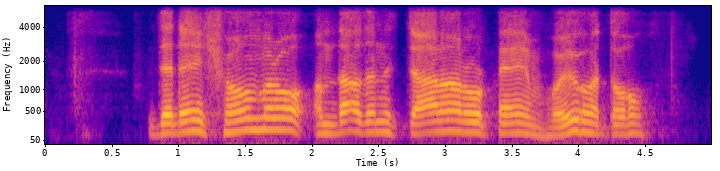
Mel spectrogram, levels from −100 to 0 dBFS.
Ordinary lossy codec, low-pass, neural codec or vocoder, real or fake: Opus, 16 kbps; 5.4 kHz; codec, 16 kHz, 0.7 kbps, FocalCodec; fake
